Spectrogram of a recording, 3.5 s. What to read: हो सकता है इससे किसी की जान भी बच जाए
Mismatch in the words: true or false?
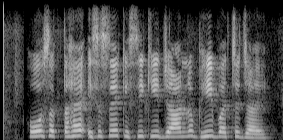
false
